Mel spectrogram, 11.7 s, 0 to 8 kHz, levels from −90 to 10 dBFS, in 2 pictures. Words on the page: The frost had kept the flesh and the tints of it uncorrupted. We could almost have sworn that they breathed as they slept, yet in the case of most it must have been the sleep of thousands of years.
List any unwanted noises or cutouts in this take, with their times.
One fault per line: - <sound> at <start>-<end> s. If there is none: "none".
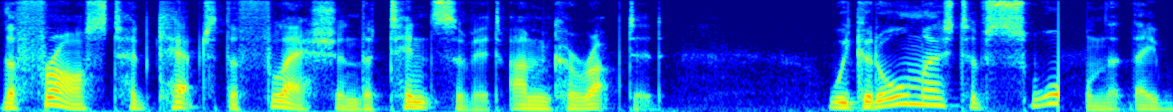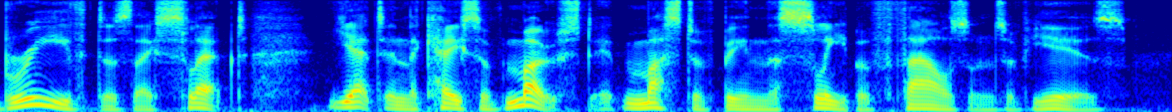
- dropout at 5.3-5.4 s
